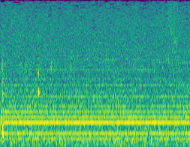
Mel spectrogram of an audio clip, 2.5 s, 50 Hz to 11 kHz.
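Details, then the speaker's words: Fluorescent shop lights with noisy ballasts giving a steady low electrical buzz with a few clear tones under faint room hiss; owner suspected they disturbed a TP-Link AV1000 powerline link, though turning things off changed little. "I think I've actually got a couple of them in here humming pretty bad."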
